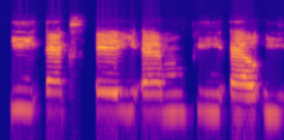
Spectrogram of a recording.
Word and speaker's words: example: after the ex ex affects the pronunciation of the egg so it sounds egg egg example if it's a consonant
